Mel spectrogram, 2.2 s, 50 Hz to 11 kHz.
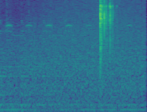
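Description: Online poker client's chip sound effect: a brief clatter of chips about a second and a half in, marking a 100-chip bet going into the pot. A faint steady low tone lies underneath.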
